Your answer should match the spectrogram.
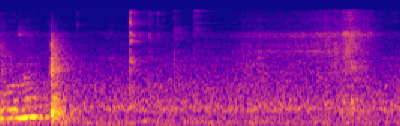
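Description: A few light clinks of a spoon against a steel plate while eating.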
